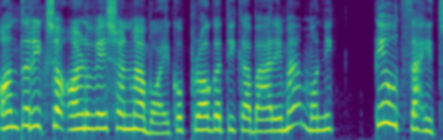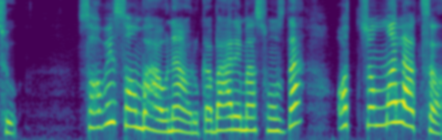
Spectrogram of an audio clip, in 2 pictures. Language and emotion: Nepali, happy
